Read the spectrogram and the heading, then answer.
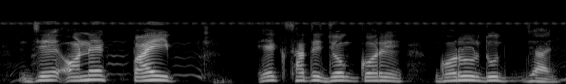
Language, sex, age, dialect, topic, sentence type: Bengali, male, <18, Western, agriculture, statement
